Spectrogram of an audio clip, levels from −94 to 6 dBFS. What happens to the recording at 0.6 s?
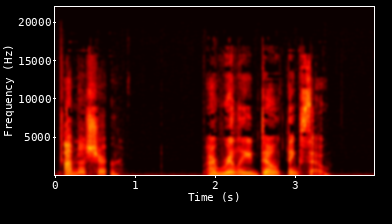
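Right after "I'm not", AAC frame loss with muting opens a soft-edged gap from 0.61 to 0.71 s. Zeroed frames fade out and back in, consistent with two lost frames.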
